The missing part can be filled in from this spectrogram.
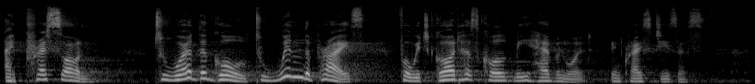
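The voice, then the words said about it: English accent. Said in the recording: “It just sounds so much better with that accent ... English accent”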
